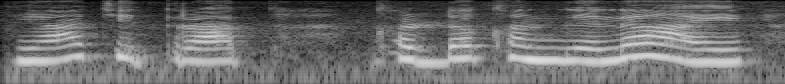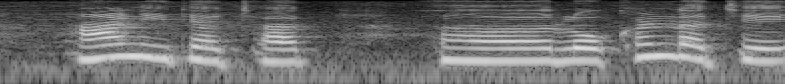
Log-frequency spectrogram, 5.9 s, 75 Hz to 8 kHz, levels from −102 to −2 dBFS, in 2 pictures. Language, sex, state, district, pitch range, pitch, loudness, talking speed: Marathi, female, Maharashtra, Aurangabad, 265-315 Hz, 280 Hz, -23 LUFS, 100 wpm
